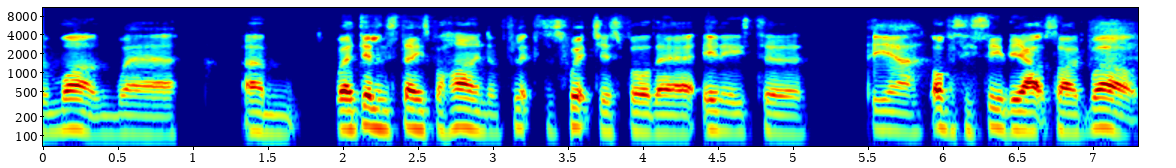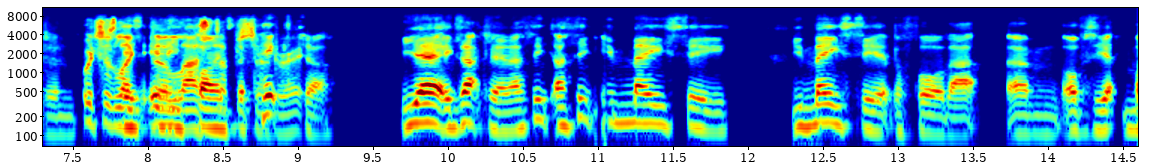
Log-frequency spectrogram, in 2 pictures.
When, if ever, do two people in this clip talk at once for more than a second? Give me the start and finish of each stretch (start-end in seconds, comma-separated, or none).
7.5-9.1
